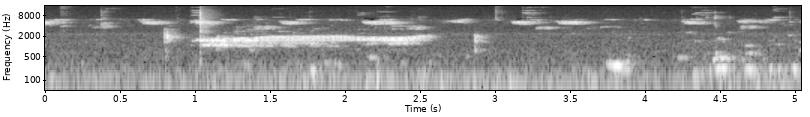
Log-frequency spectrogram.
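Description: Small birds chirping over and over in the background. About a second in comes a steady rasping hiss lasting about a second and a half, the loudest sound here, with a few faint clicks around it.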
